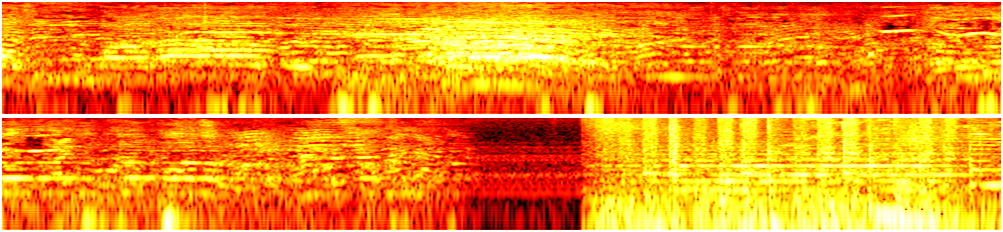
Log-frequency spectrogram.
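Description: Party workers crowd together during Raj Thackeray's BMC election campaign visit to party branches, a dense steady babble of many voices with occasional shouts, broken by a brief lull before a louder, fuller surge of crowd noise.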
